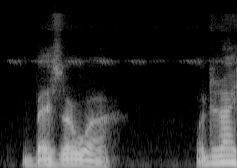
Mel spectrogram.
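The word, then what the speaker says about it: bezoar: Bezo. B E Z O A R. Bezo. What did I say? I said Boaz.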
